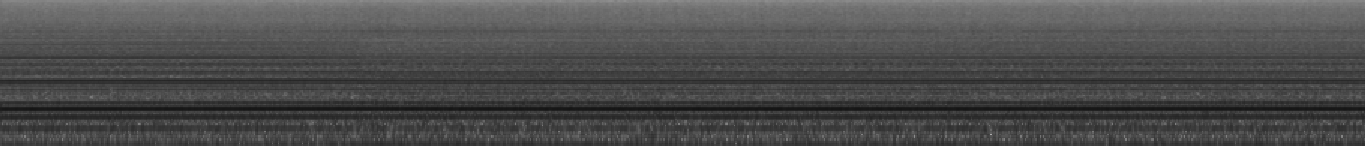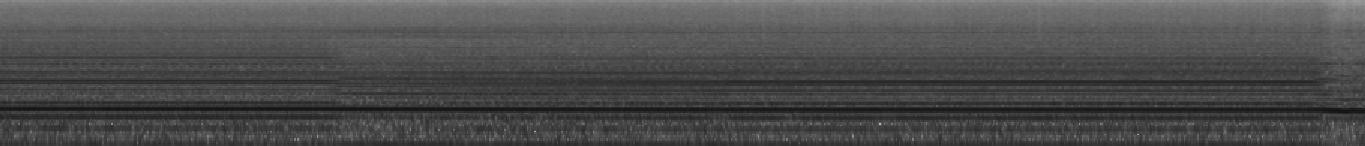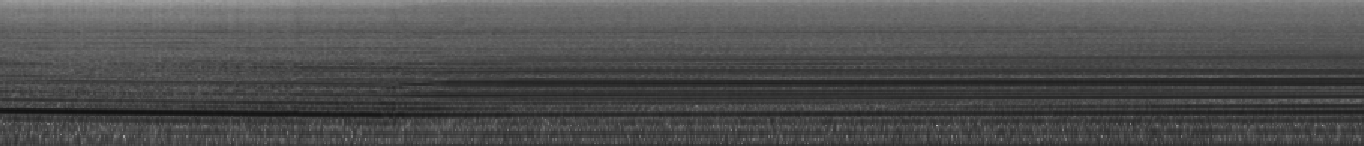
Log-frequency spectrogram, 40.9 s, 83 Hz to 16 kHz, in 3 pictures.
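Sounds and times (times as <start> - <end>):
wind rush: 0.0 - 32.1
motorcycle engine running: 0.0 - 40.9.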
